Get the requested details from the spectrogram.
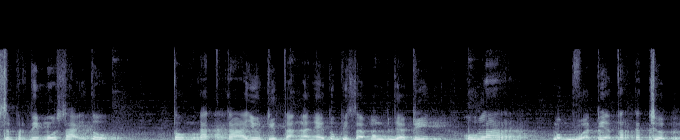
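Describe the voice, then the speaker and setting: The man talks at a moderate pace, his voice carrying audible room echo along with noticeable background noise. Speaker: pastor. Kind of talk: sermon. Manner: sometimes tongue-tied, stumbling.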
